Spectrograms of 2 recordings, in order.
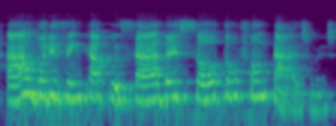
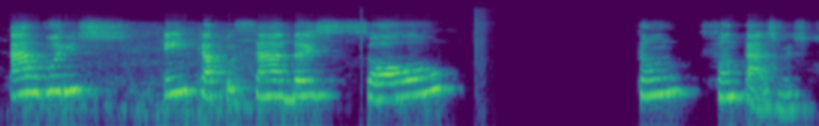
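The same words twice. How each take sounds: First: Said in the usual way. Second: Very slow, drawn-out verse with long pauses; syllable-by-syllable scansion. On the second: Shown as a demonstration. Teacher counting a verse's syllables for students, slowly scanned.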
